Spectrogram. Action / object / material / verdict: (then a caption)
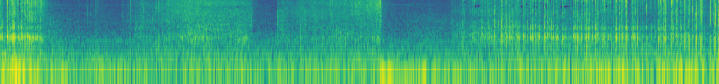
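scrape / sequin-covered fabric pouch / sequins / none. A small flat pouch covered in pink sequins is held in one hand while long nails scratch and brush across the sequins. The result is a dense, crackly scraping and rustling with bright, hissy upper tones. Louder bursts come at the start and again near the end.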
